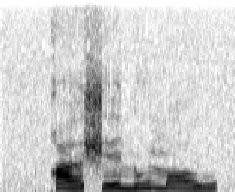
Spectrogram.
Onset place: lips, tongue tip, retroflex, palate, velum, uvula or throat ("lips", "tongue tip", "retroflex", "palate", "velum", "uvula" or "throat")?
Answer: uvula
